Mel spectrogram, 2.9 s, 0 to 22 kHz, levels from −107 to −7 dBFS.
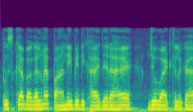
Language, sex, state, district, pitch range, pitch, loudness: Hindi, male, Jharkhand, Garhwa, 120-135 Hz, 130 Hz, -12 LUFS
